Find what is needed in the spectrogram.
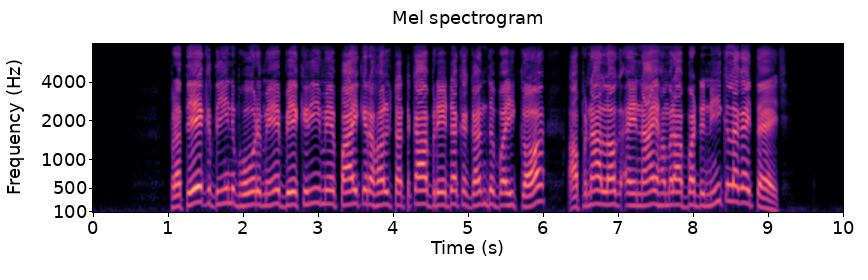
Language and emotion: Maithili, happy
